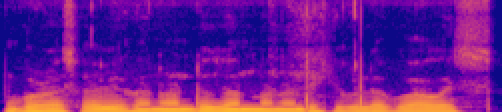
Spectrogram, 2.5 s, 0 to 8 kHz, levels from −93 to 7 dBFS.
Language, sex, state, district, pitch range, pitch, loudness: Assamese, male, Assam, Hailakandi, 125-130 Hz, 125 Hz, -15 LUFS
